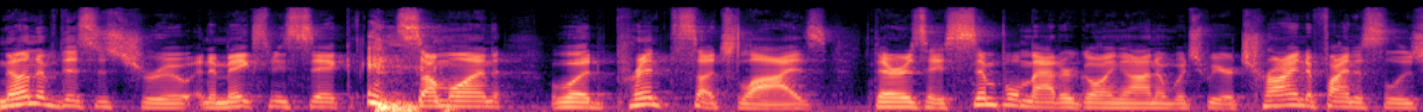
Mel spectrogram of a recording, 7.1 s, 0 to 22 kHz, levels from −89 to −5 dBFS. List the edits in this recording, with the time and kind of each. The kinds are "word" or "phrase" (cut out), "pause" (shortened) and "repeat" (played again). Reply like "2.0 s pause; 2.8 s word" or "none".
none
